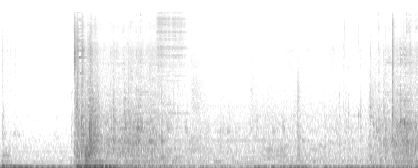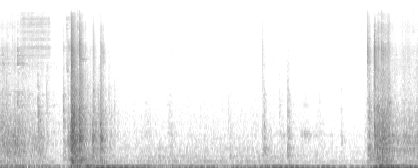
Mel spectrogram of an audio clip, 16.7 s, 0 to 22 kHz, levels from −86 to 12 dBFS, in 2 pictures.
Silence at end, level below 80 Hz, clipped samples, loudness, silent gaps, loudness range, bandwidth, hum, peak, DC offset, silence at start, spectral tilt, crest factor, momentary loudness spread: 0 s; -44 dBFS; under 0.1%; -39 LUFS; none; 20 LU; 16.5 kHz; none; -12 dBFS; under 0.1%; 0 s; -4 dB/octave; 24 dB; 25 LU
